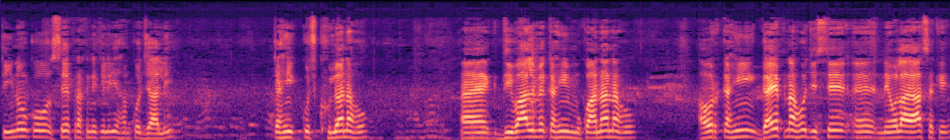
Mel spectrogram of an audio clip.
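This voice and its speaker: A man's voice: fairly high pitch, steady tone, slow pace, a little mellow, lo-fi sound. A man showing viewers around his poultry farm, explaining step by step with many fillers and repetitions. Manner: addresses viewers directly as friends and brother. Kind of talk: casual walk-through demonstration.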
